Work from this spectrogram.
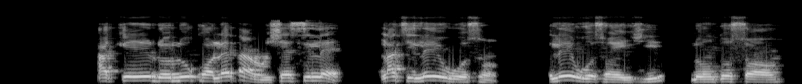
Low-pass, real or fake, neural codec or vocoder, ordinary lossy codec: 7.2 kHz; real; none; Opus, 24 kbps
